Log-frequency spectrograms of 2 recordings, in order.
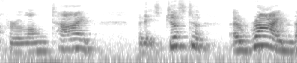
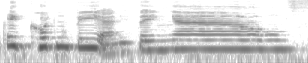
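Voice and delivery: slow; slower than usual. Shown as a demonstration. Rhyme closing line.

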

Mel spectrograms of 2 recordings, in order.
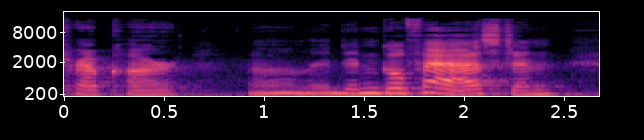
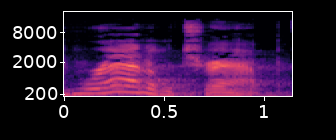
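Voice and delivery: ordinary delivery, nothing marked

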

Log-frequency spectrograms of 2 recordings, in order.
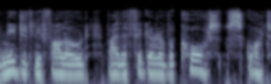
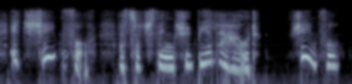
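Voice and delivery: put-on a scandalised old lady, very high; high shrill-free matron voice, much higher; Mrs Nickleby; 10 semitones higher than usual.

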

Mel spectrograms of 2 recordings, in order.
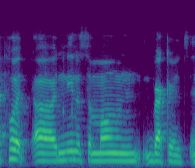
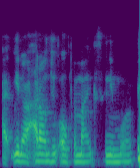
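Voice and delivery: usual speaking voice

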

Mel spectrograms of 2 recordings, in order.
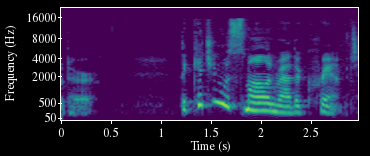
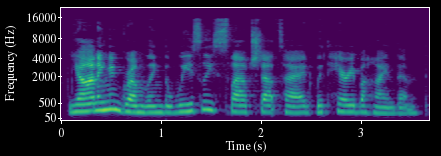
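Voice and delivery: plain reading voice

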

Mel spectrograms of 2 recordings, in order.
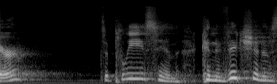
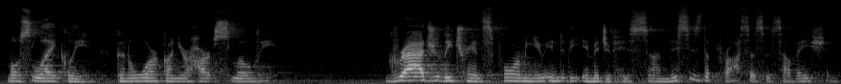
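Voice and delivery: low, soft, measured sermon voice; sober preaching; 3 semitones lower, 6 dB quieter than usual. Real, not acted. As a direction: ease off the hype and level with them quietly.

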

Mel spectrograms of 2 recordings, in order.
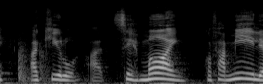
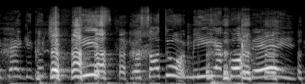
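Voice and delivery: loud, high, drawn-out mock complaint; indignant protest; 8 semitones higher, 15 dB louder, slower than usual. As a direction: protest as if deeply wronged. Retold protest at rejecting daughter. (protesto indignado, alto e exagerado)

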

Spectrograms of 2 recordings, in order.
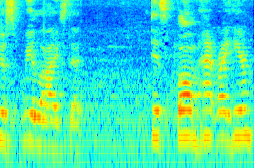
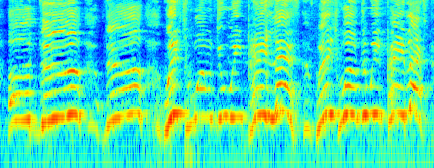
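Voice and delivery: dumb voice; 7 semitones higher than usual. Retold or imitated. Imitating confused patriarchy.

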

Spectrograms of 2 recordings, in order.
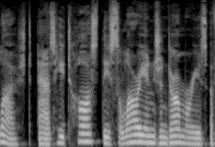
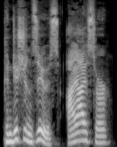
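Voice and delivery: louder snappy acknowledgment; crisp loud acknowledgment; 3 semitones higher, 6 dB louder than usual. Acted. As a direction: bark back the order confirmation. Officer acknowledges order loudly.

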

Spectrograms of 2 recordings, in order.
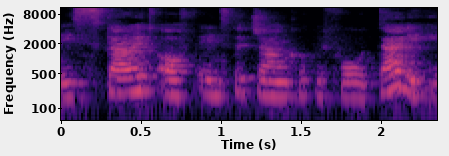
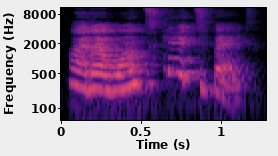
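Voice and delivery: put-on higher, louder, fast child voice; a sulky little cub; little tiger; 5 semitones higher, 5 dB louder, faster than usual. First take, whispered per narration.

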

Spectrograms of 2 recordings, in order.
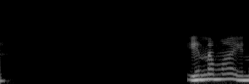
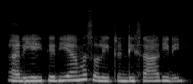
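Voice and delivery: normal talking voice

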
